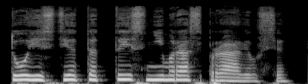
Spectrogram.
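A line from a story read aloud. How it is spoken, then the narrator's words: Knowing drawl. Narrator (Russian): понимающе протянула я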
